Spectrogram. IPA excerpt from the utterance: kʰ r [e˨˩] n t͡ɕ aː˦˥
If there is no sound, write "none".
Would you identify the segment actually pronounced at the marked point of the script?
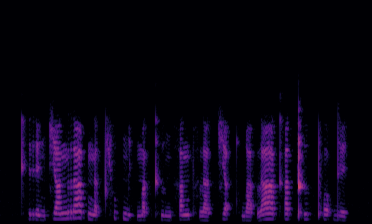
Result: e˨˩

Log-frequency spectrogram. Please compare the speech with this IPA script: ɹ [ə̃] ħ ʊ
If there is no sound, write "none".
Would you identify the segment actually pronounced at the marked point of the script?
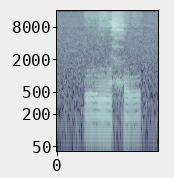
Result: ə̃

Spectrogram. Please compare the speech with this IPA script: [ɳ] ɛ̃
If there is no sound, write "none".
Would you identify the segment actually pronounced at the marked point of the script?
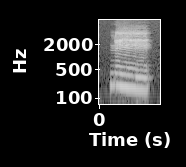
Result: ɳ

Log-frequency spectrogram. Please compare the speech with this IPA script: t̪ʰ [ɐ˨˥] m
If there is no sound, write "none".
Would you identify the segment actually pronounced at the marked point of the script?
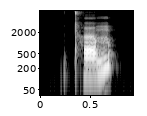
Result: ɐ˨˥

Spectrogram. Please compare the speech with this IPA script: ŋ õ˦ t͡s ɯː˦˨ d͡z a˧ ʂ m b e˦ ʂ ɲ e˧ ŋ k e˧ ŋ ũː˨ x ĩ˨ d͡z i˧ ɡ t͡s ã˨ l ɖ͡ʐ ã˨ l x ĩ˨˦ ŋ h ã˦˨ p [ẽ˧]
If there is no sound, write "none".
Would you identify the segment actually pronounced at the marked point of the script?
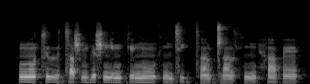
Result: ɛ̃˧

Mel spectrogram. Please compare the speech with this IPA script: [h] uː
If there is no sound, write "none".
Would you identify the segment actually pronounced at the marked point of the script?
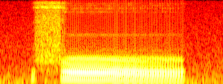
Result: f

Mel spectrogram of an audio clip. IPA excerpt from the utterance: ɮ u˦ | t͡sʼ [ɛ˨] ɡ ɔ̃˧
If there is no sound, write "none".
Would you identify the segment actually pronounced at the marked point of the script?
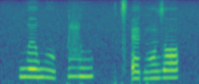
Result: æ˨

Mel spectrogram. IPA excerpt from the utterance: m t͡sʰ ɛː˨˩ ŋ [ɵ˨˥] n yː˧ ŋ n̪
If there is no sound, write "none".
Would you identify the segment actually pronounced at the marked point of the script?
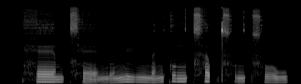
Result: ɵ˨˥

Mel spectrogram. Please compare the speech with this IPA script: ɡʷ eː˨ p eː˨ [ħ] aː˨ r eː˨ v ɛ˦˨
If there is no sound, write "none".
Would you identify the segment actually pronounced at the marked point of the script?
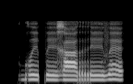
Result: ɣ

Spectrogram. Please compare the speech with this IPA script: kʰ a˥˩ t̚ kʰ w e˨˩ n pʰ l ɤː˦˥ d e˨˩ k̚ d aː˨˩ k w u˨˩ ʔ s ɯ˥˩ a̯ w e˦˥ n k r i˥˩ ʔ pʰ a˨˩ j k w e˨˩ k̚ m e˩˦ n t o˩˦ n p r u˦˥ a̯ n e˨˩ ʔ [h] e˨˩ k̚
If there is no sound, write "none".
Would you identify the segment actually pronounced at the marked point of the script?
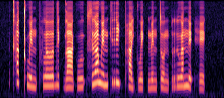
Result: h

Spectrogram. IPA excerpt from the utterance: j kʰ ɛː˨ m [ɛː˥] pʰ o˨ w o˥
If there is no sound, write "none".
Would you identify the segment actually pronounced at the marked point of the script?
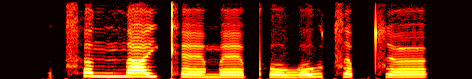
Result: ɛː˨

